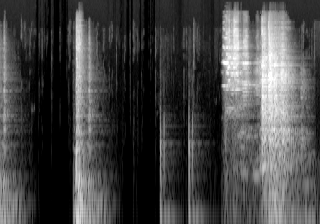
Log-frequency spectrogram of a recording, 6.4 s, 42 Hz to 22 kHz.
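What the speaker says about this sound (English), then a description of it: "we find out that the cell is now locked, until we interact with the door a few times" A locked cell door in the Silent Hill 2 video game is tried a few times, giving separate thuds and rattles with pauses between them, followed by a longer, louder metallic clattering at the end.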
